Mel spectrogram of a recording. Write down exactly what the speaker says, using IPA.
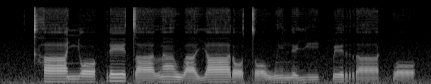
kʰ aː˦ ɲ ɔ˦ | ɾ eː˦ t aː˨ l ã˦ w a˨ j aː˦ ɾ ɔ˨ t ɔ˨ w ĩ˦ n ɪ˦ j iː˦ k͡p ɪ˦ r aː˨ ɡ͡b ɔ˨

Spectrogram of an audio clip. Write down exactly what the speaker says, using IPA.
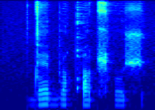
d ɛ b u qʼ ʌ ʈ͡ʂʰ ʊ ʃ

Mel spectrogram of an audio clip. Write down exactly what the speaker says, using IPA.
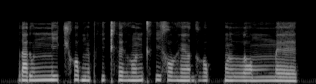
ɾ a ɾ u nː i t͡ʃʰ ɔ b ẽ pʰ i kʰ ɛ ɦ õ n kʰ i x ɔ ɦ ɛ̃ ɐ̯ ɡʱ ɔ pː õ lː ɔ mː ɛ

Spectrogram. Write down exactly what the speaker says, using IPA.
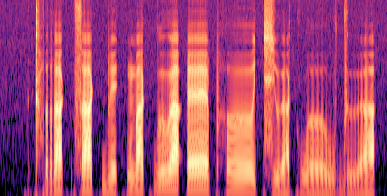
kʰ r a˥˩ k̚ s a˥˩ k̚ b e˦˥ k̚ m a˥˩ k̚ l u˥˩ a̯ ʔ ɛː˥˩ pʰ ɤː˧ t͡ɕ ɯ˩˦ a̯ k w ɤː˨˩ w d ɯ˩˦ a̯

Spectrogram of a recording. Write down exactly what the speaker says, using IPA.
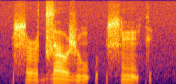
ɬ ə˞ d͡z ɐ o̯ ʐ ũ ʔ | ɬ ẽ k

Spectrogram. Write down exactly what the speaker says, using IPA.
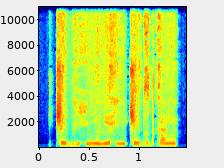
ʈ͡ʂ e b i h i ŋ ʊ lʲ a x i ŋ ʈ͡ʂ e d o d k a ŋ

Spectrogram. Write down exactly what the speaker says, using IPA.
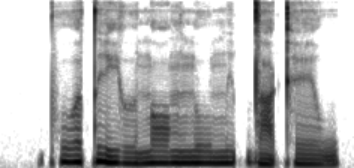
pʰ u˧˥ ə̯ t̪ i˥˨ j ɯː˩ n ɔː˧ ŋ n uː˧ m i˧ p̚ d a˧˩ kʰ e˧˩ w

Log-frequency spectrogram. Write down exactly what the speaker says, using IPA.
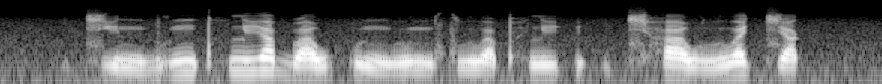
t͡ɕ i˧ n b ɯ˥˩ ŋ pʰ l i˥˩ a̯ b a˦˥ w p ɯ˨˩ ŋ l u˨˩ n k l u˨˩ a̯ pʰ l i˦˥ ʔ | t͡ɕʰ a˧ w l u˥˩ a̯ t͡ɕ a˦˥ k̚

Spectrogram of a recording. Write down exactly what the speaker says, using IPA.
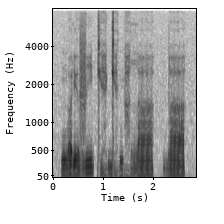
ŋ ʌ˨ ɾʲ ɘ˨ v i˦ kʲ ɛ̤˨ ɡʲ ɛ̤˨ ŋ a̤˨ r a˦ | b a˨

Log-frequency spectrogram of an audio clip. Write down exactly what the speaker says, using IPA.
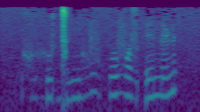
x ṳ h u ɡ͡ǀ ɛ ɳ n̪ ɔ̤ v ṳ p o v ɔ z ʔ e n̪ e ɳ

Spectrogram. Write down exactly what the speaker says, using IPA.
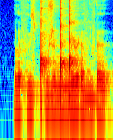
l ə f ʉ z ǃʰ i z ɭ ə ŋ͡ǃ ɵ ŋ͡ǃ ɘ ɭ ɘ ɽ ə v i v ɽ ə

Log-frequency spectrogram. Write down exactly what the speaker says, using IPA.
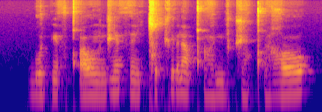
ɡ o pʲ ã θ qʼ o w ũ d͡ʒ ẽ θ ĩ ǀ ʊ t͡ʃ r ẽ qʼ a̤ mʲ ṳ t͡ʃ o̤ qʼ i̤ ʁ o

